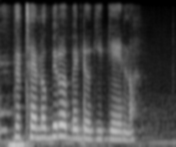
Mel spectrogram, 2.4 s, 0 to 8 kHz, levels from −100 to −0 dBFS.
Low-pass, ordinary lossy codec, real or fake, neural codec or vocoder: 7.2 kHz; none; fake; codec, 16 kHz, 2 kbps, X-Codec, HuBERT features, trained on general audio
